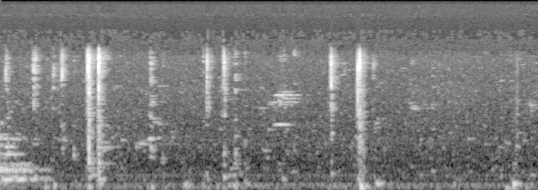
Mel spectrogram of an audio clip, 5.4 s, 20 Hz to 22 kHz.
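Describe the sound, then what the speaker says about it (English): Mouse clicks on a Windows 10 Start menu followed by typing on a computer keyboard, heard as a few sharp close clicks and light scattered keystrokes spread across a quiet room. "Click on start and type here system properties."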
